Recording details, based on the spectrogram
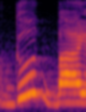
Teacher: a junção das 2 vogais Os, que vai ficar com sonzinho de U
